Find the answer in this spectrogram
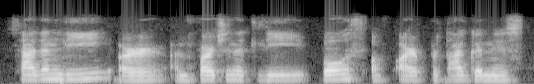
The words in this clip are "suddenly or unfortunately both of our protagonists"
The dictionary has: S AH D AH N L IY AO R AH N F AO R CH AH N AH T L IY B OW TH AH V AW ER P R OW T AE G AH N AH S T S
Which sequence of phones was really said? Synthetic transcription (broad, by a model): S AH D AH N L IY AO R AH N F AO R CH AH N AH T L IY B OW TH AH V AW ER P R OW T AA G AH N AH S T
